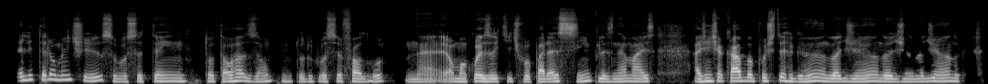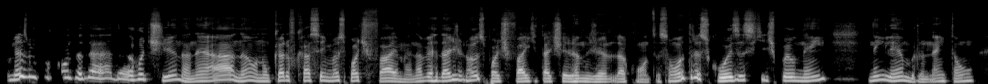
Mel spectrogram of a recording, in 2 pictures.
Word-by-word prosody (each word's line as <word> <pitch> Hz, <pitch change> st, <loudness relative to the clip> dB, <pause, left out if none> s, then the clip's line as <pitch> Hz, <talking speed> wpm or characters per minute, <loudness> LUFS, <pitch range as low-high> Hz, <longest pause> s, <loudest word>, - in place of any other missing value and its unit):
É 175 Hz, -, -2 dB
literalmente 215 Hz, -2 st, 0 dB
isso, 165 Hz, -2 st, -1 dB
você 130 Hz, +2 st, -3 dB
tem 145 Hz, +1 st, -1 dB, 0.2 s
total 140 Hz, -1 st, 0 dB
razão 145 Hz, -3 st, 0 dB
em 130 Hz, -, -5 dB
tudo 130 Hz, 0 st, -5 dB
que -, -, -20 dB
você 140 Hz, +2 st, -1 dB
falou, 140 Hz, 0 st, 0 dB, 0.2 s
né. 120 Hz, 0 st, -3 dB
É -, -, 0 dB
uma 130 Hz, -1 st, +2 dB
coisa 140 Hz, -1 st, +4 dB
que, 140 Hz, 0 st, -7 dB
tipo, 130 Hz, -1 st, -3 dB
parece 135 Hz, +3 st, +2 dB
simples, 140 Hz, -3 st, 0 dB
né, 135 Hz, +2 st, 0 dB
mas 140 Hz, 0 st, 0 dB, 0.4 s
a 130 Hz, -, +2 dB
gente 150 Hz, +4 st, +2 dB
acaba 155 Hz, 0 st, +5 dB
postergando, 150 Hz, -1 st, +1 dB
adiando, 135 Hz, +2 st, +1 dB
adiando, 130 Hz, 0 st, 0 dB
adiando, 145 Hz, +1 st, 0 dB, 0.3 s
mesmo 335 Hz, -, +3 dB
por 310 Hz, -1 st, -13 dB
conta 310 Hz, -5 st, -1 dB
da 290 Hz, -1 st, 0 dB
da 250 Hz, -5 st, 0 dB
rotina, 210 Hz, -, 0 dB
né: 150 Hz, +3 st, -1 dB
"Ah 105 Hz, +2 st, +2 dB
não, 165 Hz, +2 st, 0 dB
não 150 Hz, -1 st, -1 dB
quero 180 Hz, +4 st, +1 dB
ficar 175 Hz, -1 st, -2 dB
sem 180 Hz, +1 st, -2 dB
meu 170 Hz, +1 st, 0 dB
Spotify", 150 Hz, -5 st, -1 dB
mas 115 Hz, -2 st, -6 dB
na 145 Hz, -, -2 dB
verdade 170 Hz, +5 st, +2 dB
não 180 Hz, -, -1 dB
é -, -, +1 dB
o -, -, +2 dB
Spotify 140 Hz, -1 st, 0 dB
que 150 Hz, -, -12 dB
tá 140 Hz, -2 st, -1 dB
tirando 140 Hz, 0 st, +1 dB
o -, -, +1 dB
dinheiro 125 Hz, 0 st, 0 dB
da 125 Hz, -1 st, 0 dB
conta, 115 Hz, -2 st, -8 dB
são 150 Hz, -, -4 dB
outras 290 Hz, -, +2 dB
coisas 175 Hz, +6 st, +4 dB
que 200 Hz, -, -6 dB
tipo 175 Hz, +1 st, -6 dB
eu 170 Hz, -, +4 dB
nem 170 Hz, +10 st, 0 dB, 0.4 s
nem 195 Hz, +5 st, 0 dB
lembro, 165 Hz, -8 st, 0 dB
né. 120 Hz, -, -5 dB
Então 150 Hz, +2 st, -3 dB
150 Hz, 210 wpm, -21 LUFS, 135-175 Hz, 0.4 s, acaba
